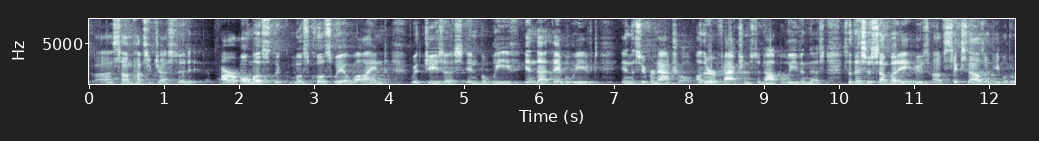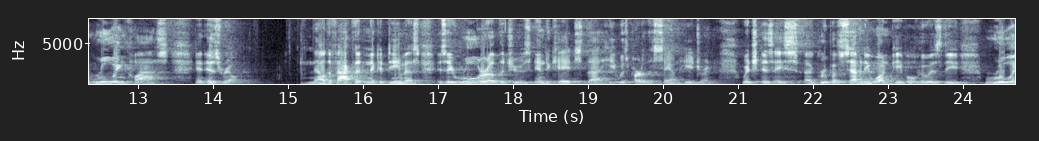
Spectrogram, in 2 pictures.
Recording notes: Though originally taught in Koinonia, the same address was delivered in sermon form to the congregation at Landmark.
